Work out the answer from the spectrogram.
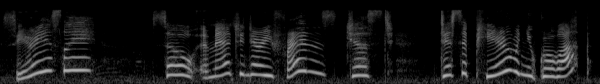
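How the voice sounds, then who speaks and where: A woman voicing a tiny, excitable, childlike fairy companion girl in a video game, nosy and blunt, with a squeaky voice. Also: slow pace, a little hiss or hum, full character voice. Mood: excited, curious. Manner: exclamatory, talks about self in third person. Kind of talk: video game character dialogue.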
